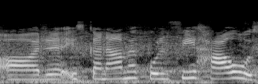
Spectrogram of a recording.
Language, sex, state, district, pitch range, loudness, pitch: Hindi, male, Chhattisgarh, Raipur, 235-290 Hz, -13 LUFS, 260 Hz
